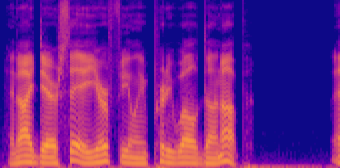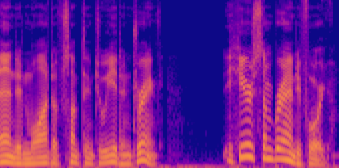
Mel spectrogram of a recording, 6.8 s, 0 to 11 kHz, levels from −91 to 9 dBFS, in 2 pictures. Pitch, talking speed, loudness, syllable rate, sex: 120 Hz, 195 wpm, -19 LUFS, 6.1 syllables/s, male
